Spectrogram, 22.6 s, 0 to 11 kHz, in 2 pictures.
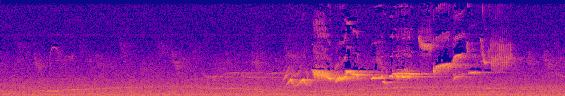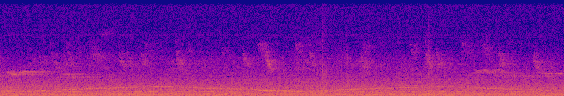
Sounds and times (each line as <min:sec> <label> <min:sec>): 0:00.0 city noise in background 0:22.5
